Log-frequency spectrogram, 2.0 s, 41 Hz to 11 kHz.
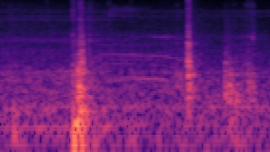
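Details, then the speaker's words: Tesla Model X P90D falcon wing door opening: quiet motor hum with sharp clicks, stopping instantly when capacitive pinch-sensor strip along door edge is touched; safety stop working as intended. "so when you open the door and you press it or a touch come in contact with this it will stop instantly"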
